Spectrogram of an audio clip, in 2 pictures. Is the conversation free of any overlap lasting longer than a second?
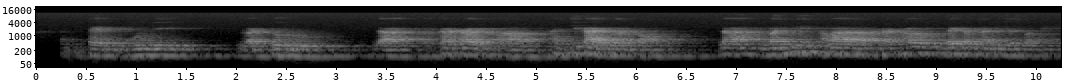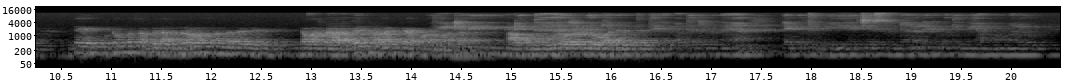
No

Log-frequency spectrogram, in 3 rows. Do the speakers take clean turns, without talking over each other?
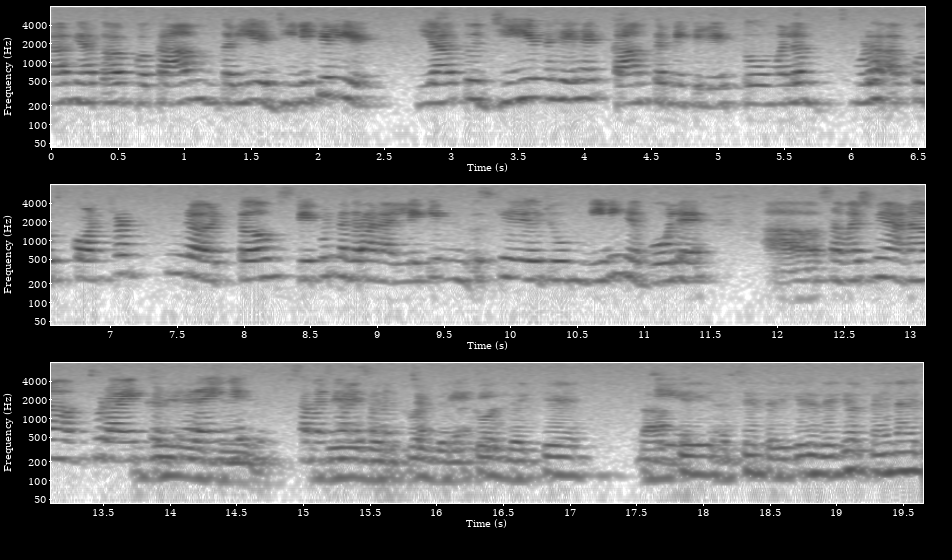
No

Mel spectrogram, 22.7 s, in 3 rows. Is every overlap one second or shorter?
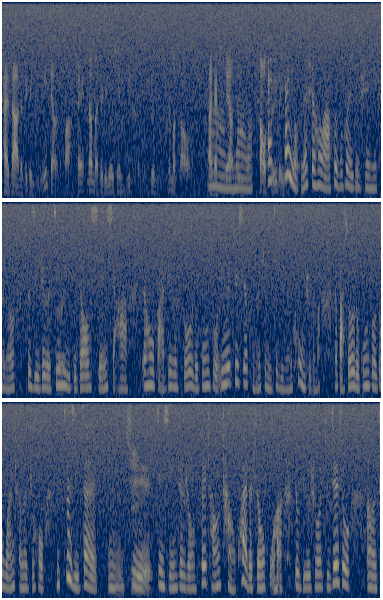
No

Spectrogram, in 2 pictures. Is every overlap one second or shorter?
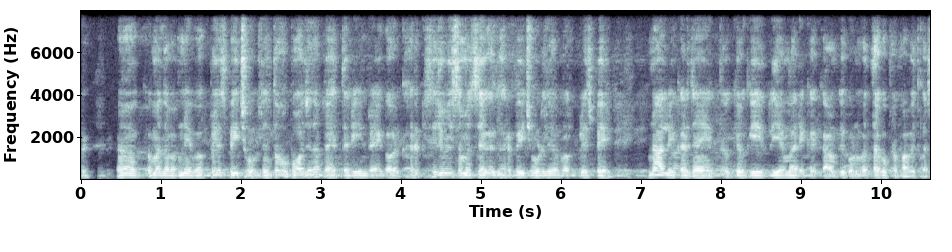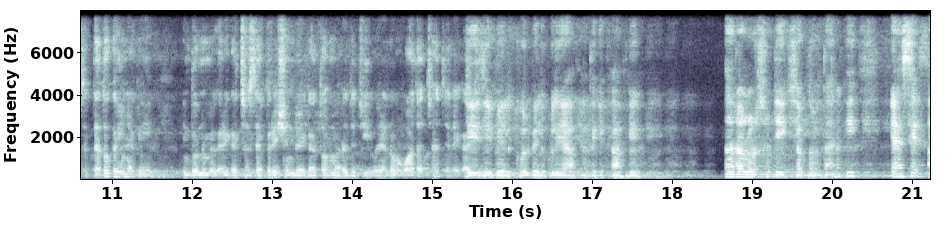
Yes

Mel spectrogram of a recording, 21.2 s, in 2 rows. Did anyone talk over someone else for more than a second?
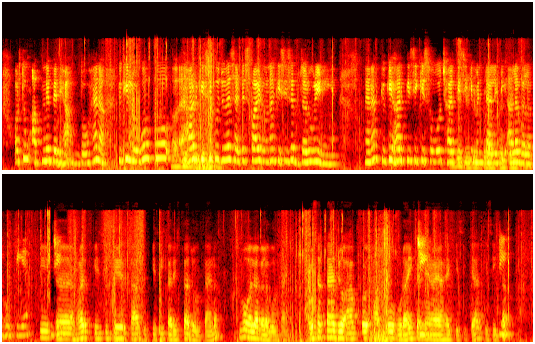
Yes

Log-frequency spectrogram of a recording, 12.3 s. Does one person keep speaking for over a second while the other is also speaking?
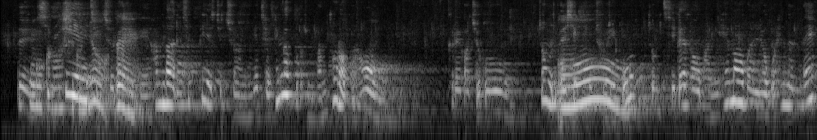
Yes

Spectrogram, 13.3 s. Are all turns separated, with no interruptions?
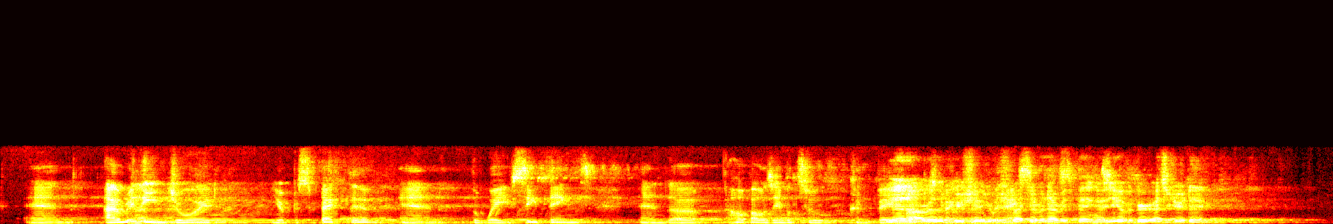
No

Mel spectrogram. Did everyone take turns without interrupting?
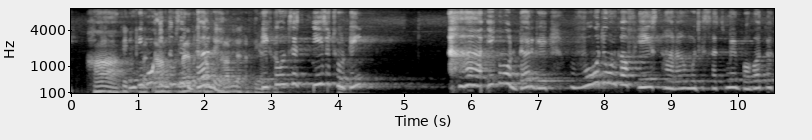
No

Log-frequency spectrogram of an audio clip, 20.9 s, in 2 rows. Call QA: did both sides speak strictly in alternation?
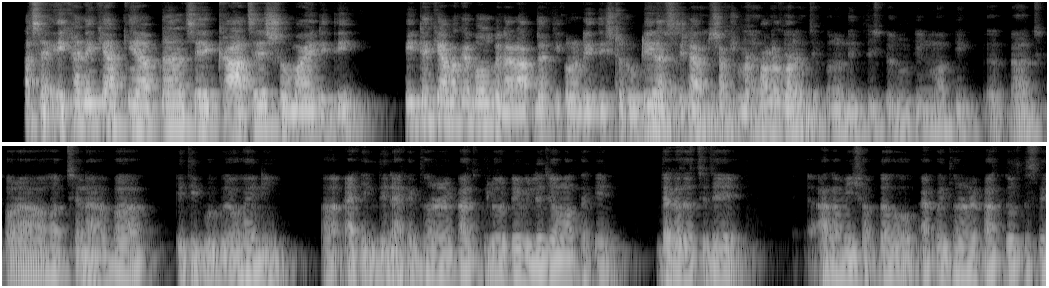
No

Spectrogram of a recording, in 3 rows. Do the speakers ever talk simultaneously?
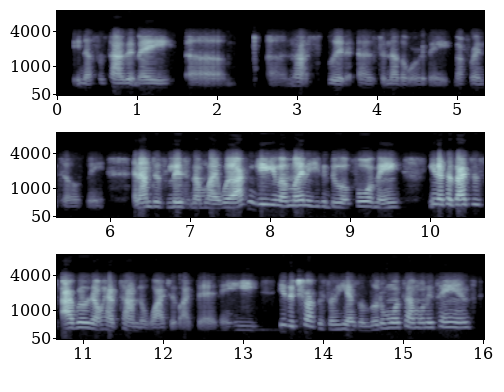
No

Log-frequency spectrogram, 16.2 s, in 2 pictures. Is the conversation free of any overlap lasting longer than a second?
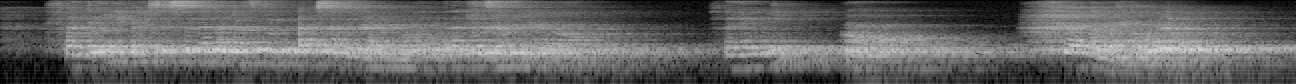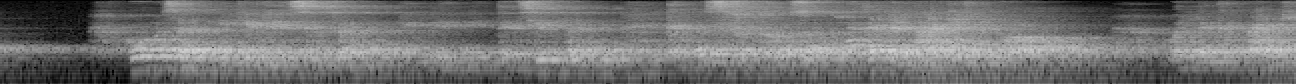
No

